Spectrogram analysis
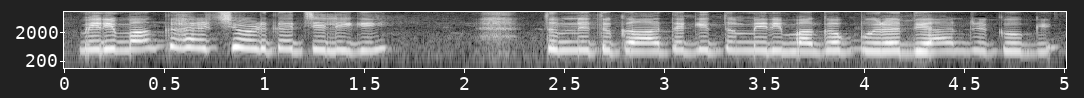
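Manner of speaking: high, upset voice close to tears; distressed tearful cry. Acted. Madhu tells her husband her mother has left, tearful and distraught. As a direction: call out in panic and grief.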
